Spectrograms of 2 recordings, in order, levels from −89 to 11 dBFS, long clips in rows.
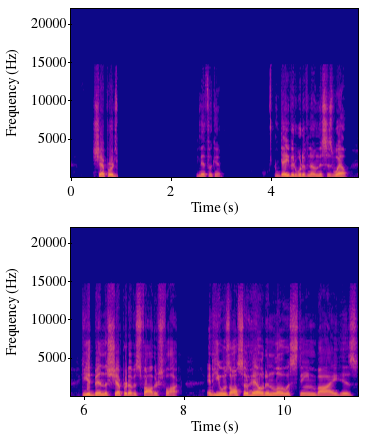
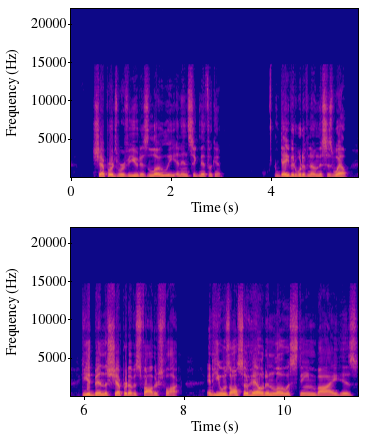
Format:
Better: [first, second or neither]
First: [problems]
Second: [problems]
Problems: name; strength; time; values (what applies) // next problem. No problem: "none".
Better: second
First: audio cutting out; at 1 s for 1.5 s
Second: none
